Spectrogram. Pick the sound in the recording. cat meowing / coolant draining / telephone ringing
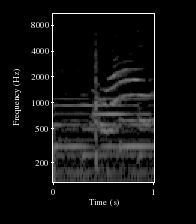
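cat meowing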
